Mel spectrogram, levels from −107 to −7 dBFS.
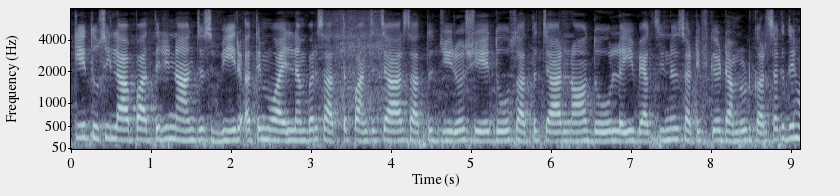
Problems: background sounds at intervals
